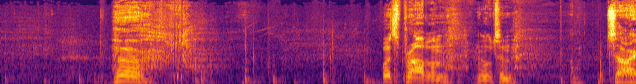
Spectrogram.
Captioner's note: grunts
